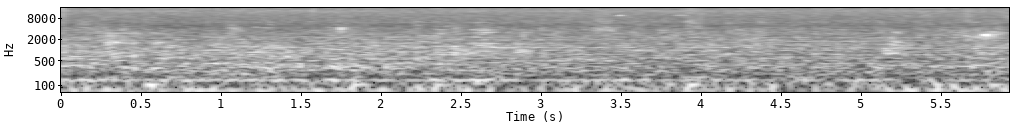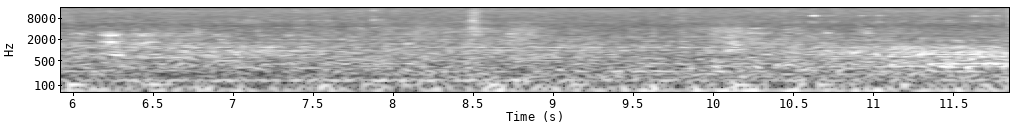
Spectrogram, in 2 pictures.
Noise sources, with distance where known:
person or small group talking, far

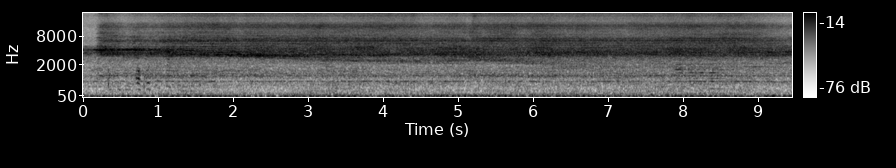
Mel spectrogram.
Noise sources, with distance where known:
engine of unclear size; car horn, far

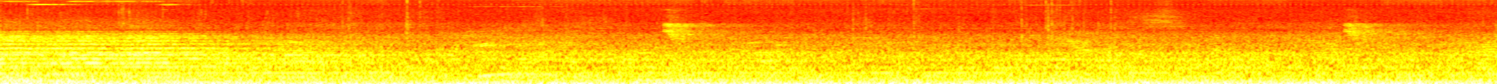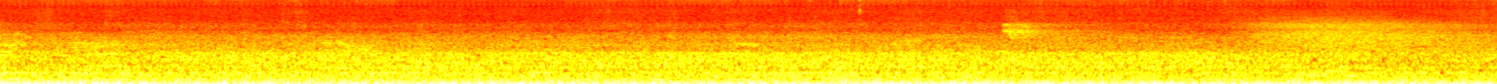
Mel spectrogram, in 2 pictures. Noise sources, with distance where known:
car horn, near; person or small group talking, far

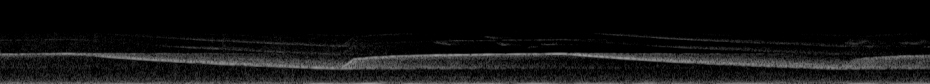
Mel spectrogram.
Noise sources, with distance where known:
siren

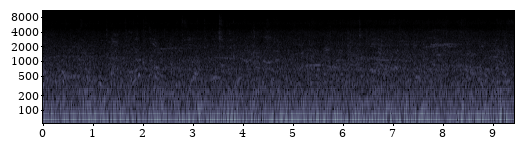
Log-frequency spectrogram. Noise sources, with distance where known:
background noise

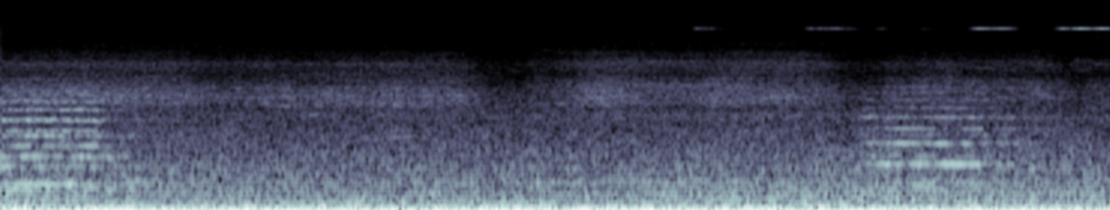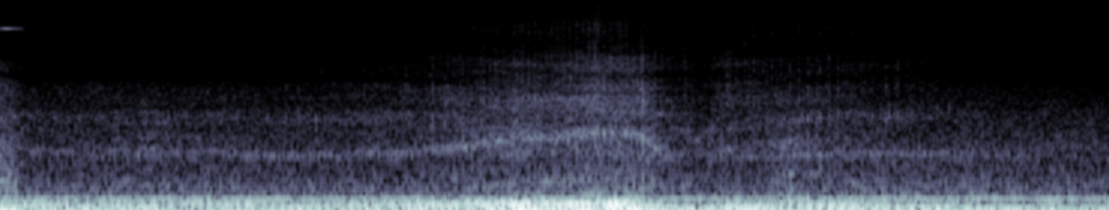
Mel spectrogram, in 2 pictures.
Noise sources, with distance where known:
engine of unclear size; car horn, far

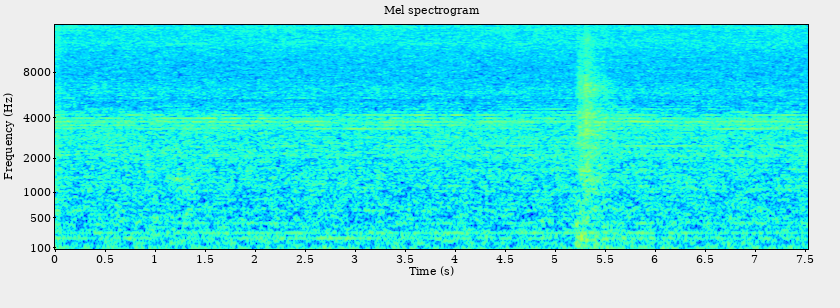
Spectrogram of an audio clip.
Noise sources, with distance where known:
non-machinery impact

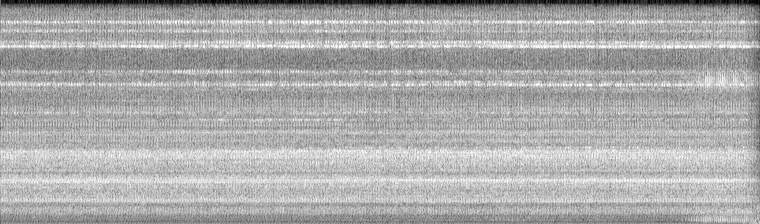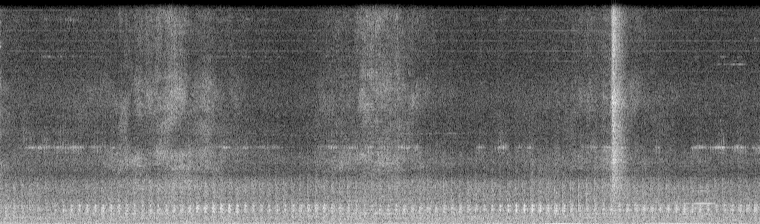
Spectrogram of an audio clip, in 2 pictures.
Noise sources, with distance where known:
unidentified impact machinery

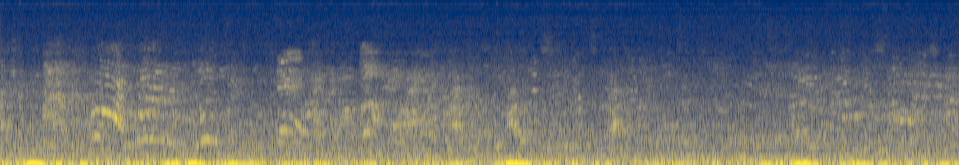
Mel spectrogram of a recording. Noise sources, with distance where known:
person or small group shouting, far

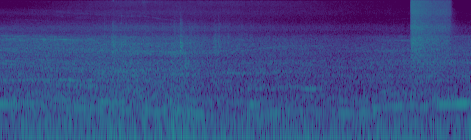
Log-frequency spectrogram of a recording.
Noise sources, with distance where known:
medium-sounding engine, far; large-sounding engine

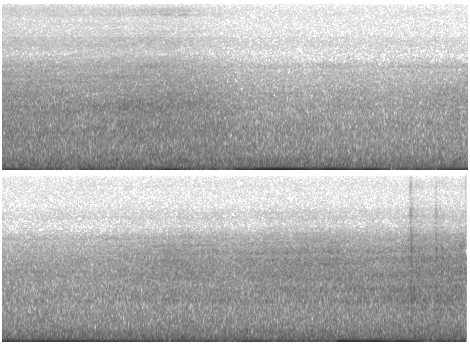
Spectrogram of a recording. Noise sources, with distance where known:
background noise

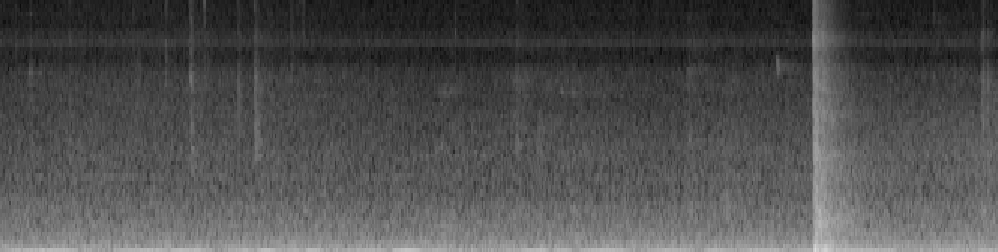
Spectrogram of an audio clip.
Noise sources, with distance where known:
non-machinery impact, near

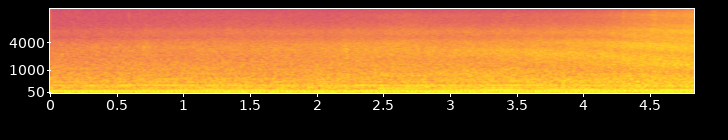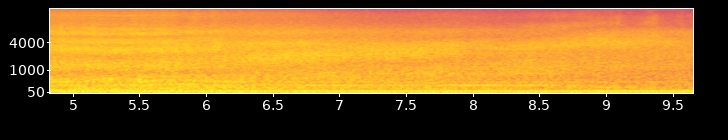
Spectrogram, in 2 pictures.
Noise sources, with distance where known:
engine of unclear size

